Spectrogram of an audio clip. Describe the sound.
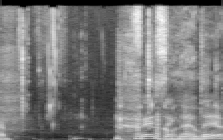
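Someone bites into and chews a Cornetto ice cream cone, giving soft, wet, crunchy chewing sounds for about a second. Then loud talk from people takes over.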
